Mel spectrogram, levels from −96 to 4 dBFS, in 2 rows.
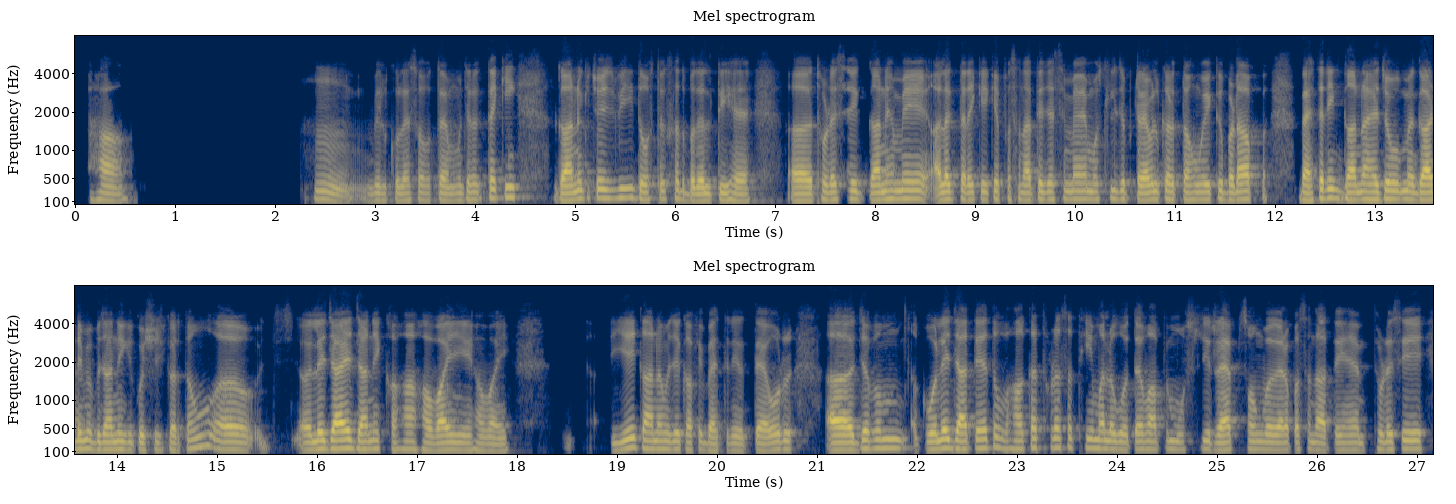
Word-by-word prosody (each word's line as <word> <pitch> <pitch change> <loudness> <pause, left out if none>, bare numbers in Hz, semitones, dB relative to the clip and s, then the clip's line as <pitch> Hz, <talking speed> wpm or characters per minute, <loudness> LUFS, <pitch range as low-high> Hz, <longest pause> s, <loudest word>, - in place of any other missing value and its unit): हाँ। 125 0 -3 1.7
हुँ, 120 -6 -6
बिल्कुल 125 -1 -5
ऐसा 125 +1 -5
होता 125 0 -4
है। 120 - -1
मुझे 125 +2 -4
लगता 135 +4 -3
है - - +3
कि 180 +2 0 0.4
गानों 125 +4 +5
की 160 - -11
चॉइस 160 -1 0
भी 165 +1 -1
दोस्तों 140 +1 -3
के - - -17
साथ 150 -2 -3
बदलती 120 +2 +1
है। 115 -3 0
अ, 120 +1 -1
थोड़े 135 0 +1
से 145 +1 -3
गाने 130 +2 +3
हमें 145 -1 +1
अलग 140 0 +2
तरीक़े 135 0 0
के 145 - -2
पसंद 135 0 -4
आते 130 +2 +1
हैं, - - -2
जैसे 140 +1 -8
मैं 145 0 0
मोस्टली 140 +1 -5
जब 145 0 -4
ट्रैवल 130 +2 +4
करता 135 -2 0
हूँ, 135 +1 -1
एक 135 +2 -1
बड़ा 140 0 +4
प 140 0 -8 0.3
बेहतरीन 150 +4 +3
गाना 135 +1 +4
है 135 -1 +3
जो 145 0 +3
मैं 140 -1 +1
गाड़ी 135 +1 +7
में 150 0 0
बजाने 135 +1 +1
की 135 - -4
कोशिश 130 0 -6
करता 130 +4 -4
हूँ 185 +2 -3
अ, 135 -2 +2
ज - - -17 0.5
ले 145 +1 +5
जाए 155 +1 +8
जाने 140 +1 +2
कहाँ, 140 0 -5
हवाएँ 130 0 +2
ये 130 - -3
हवाएँ 120 -3 -3
अ, - - -18 1.0
ये 145 +7 +1
गाना 145 -1 +2
मुझे 145 0 -1
काफ़ी 135 0 -4
बेहतरीन 125 0 -4
लगता 120 +2 -5
है 120 - +2
और 140 +2 0 0.4
अ, 130 0 +8
जब 155 0 +2
हम 160 0 0 0.2
कॉलेज 150 +3 +4
जाते 145 +1 +3
हैं 160 0 +2
तो 180 - -2
वहाँ 145 0 -2
का 170 - +1
थोड़ा-सा 170 +1 -4
थीम 160 -2 0
अलग 145 -1 +1
होता 140 0 -1
है, - - 0
वहाँ 140 -1 0
पे 145 - -8
मोस्टली 140 +1 -6
रैप 130 0 +2
सॉन्ग 140 -1 -3
वग़ैरह 130 0 +2
पसंद 135 0 -4
आते 130 +1 -1
हैं। 130 -1 -4
थोड़े 140 0 -1
से 145 +1 0
140 Hz, 210 wpm, -22 LUFS, 130-145 Hz, 1.7 s, जाए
